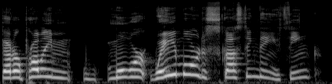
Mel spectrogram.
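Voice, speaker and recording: A woman giving an unscripted, defensive personal explanation to an online audience, rambling and halting with repeated words and casual swearing. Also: very high voice, animated, a little mellow. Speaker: online creator addressing the audience. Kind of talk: unscripted personal apology and self-defence video.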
